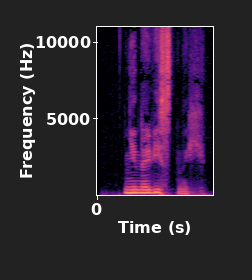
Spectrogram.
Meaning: 1. hated, odious 2. hateful
- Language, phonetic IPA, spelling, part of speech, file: Russian, [nʲɪnɐˈvʲisnɨj], ненавистный, adjective, Ru-ненавистный.ogg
